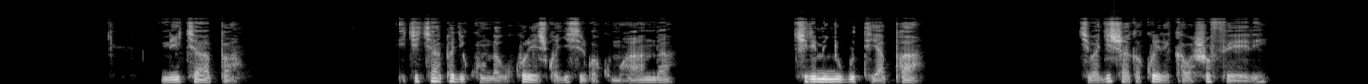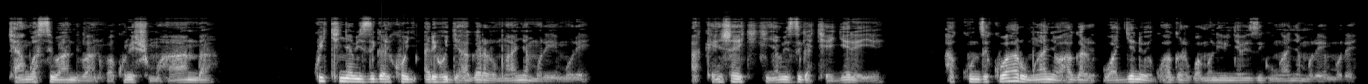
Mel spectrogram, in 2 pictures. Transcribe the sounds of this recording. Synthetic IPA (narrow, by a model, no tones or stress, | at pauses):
nicaːpa | icicaːpaɟikʰuːndaɡukʰo̞ɾe̞ːʃɡwaɟiʃiɾɡwakumuhaːnda | ciɾimiɲuɡutʰijapʰa | ciβaɟiʃaːkakwe̞ːɾe̞kʰaβaʃo̞fe̞ːɾi | caːŋɡwasiβaːndiβaːn̥huβako̞ɾe̞ʃumuhaːnda | kwiciɲaβiziɡahoaɾiɦo̞ɟihaɡaɾaɾumŋaːɲamuɾḛːmuɾe̞ | akʰe̞ːnʃiaɾiki̥ciɲaβiziɡace̞ːɟe̞ɾe̞je̞ | hakuːnze̞kuβahaɾuːmŋaːɲawwaɟe̞newe̞ɡuhaɡaɾaɾɡwamoniβiɲaβiziɡumŋaːɲamuɾeːmuɾe̞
